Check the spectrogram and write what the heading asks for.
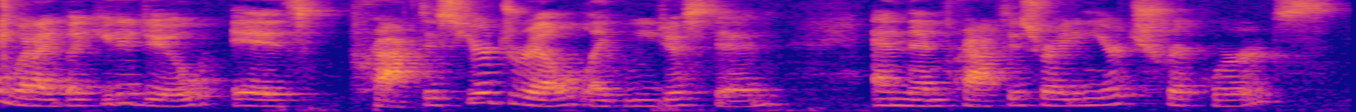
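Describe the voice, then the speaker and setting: Slow-spoken woman teaching a phonics drill. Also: lowish voice, a little hiss or hum. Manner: clear, sing-song drilling with echo repetitions. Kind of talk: recorded phonics lesson for children. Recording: echoey room.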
